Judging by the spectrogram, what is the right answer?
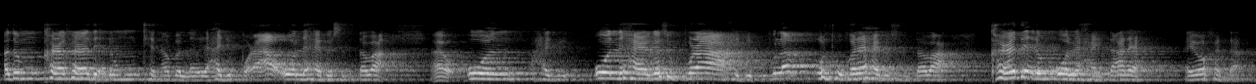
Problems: none marked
